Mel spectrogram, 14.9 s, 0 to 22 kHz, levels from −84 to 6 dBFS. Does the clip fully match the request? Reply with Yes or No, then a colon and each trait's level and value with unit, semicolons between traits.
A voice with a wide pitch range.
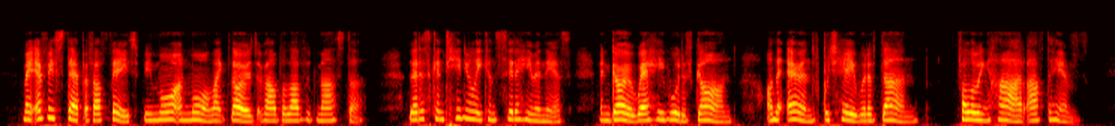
No: average, 2.7 semitones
